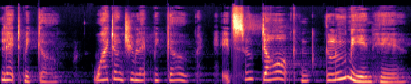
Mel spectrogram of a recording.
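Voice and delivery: high-pitched, mildly tearful pleading; sobbing plea. A narrator's reading. Persephone begging her captor to release her, sobbing. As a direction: plead miserably in a lifted girlish storybook voice. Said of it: "sobbed Persephone".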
